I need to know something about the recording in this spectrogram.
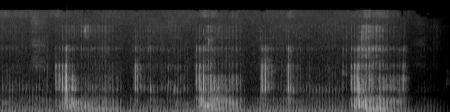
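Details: A domestic cat having breakfast indoors: a steady low purr runs throughout, broken by three louder bursts of eating noise about every one and a half seconds, then fading to silence at the end.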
